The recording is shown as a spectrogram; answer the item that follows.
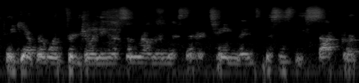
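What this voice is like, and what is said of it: Put-on sexy voice. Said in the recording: “Fine, I'll do it in my sexy voice”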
